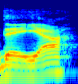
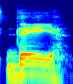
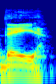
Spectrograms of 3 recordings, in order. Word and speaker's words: Deye: name somebody called it de but it's de that's the correct pronunciation de the short e the next one day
